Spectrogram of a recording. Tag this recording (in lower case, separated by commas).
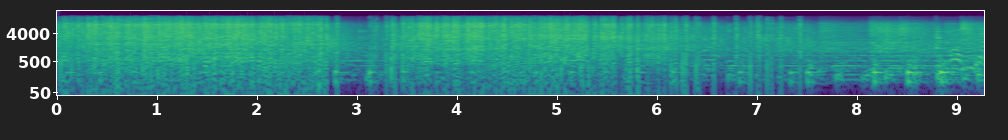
fireworks, music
